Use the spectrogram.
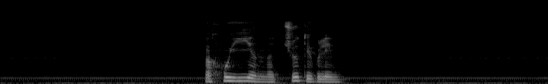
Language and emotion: Russian, angry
